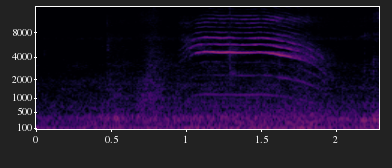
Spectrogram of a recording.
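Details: A kitten at feeding time in a home: a single high, thin mew arching up and then falling, lasting about half a second, over low room hum.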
